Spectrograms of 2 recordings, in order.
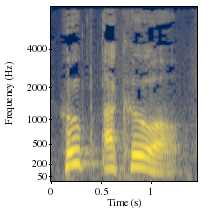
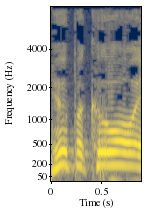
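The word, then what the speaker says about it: hupakouo: Looks like that in the Greek, H-U-P-A-K-O-U, long O, hupakuo. And hupakuo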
